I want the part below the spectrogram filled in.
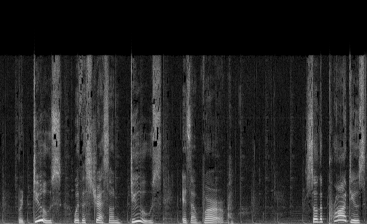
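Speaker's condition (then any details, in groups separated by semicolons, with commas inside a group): No condition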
